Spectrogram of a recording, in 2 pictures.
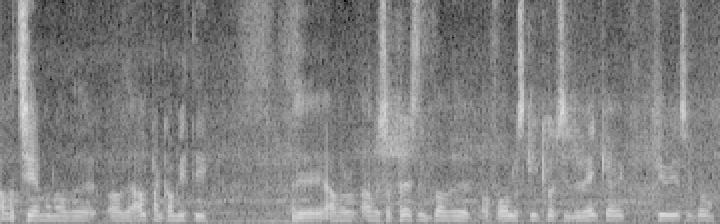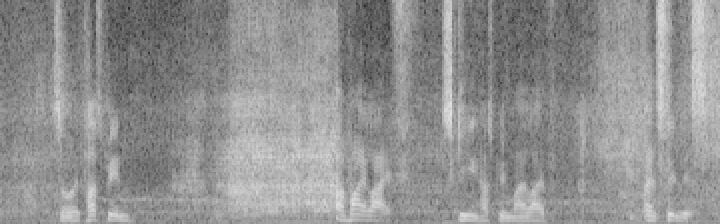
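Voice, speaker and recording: Long, frequent pauses break up a moderate pace with monotone, flat intonation. Noticeable background noise sits behind the voice. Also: man, fairly high pitch for a man. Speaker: ski official. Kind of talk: interview. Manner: halting.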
